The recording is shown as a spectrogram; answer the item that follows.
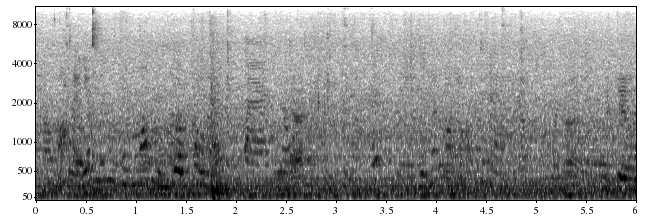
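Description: Indistinct conversation around a dinner table, with one short knock a little under two seconds in.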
